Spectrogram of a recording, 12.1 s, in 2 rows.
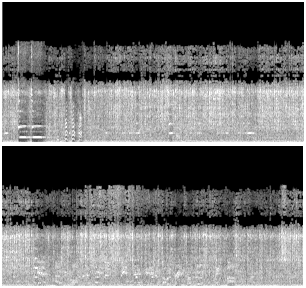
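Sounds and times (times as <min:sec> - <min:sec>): miniature train rumbling: 0:00.0 - 0:12.0
short high tone: 0:00.3 - 0:01.0.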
